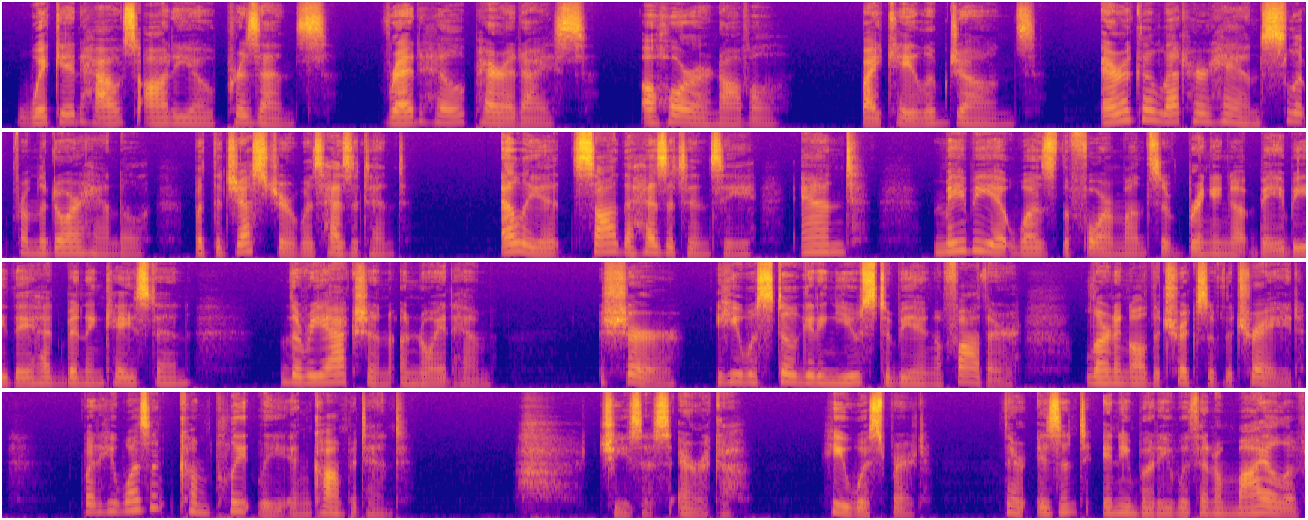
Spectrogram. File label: Audiobook Fiction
